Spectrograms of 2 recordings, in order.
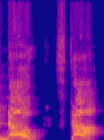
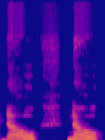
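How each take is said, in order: First: It is shouted at full loudness. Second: It is said softly and gently.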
